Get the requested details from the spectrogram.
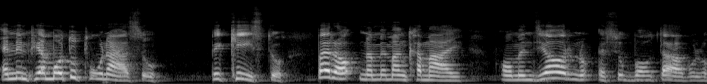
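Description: The pace is fairly slow. A woman's pitch rises and falls by an ordinary amount.

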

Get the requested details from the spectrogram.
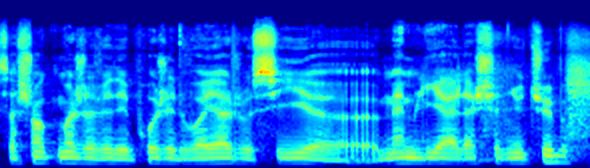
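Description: A man's very deep, low voice at a moderate pace. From Paris region, France. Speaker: YouTuber and game studio founder. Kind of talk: casual interview. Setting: studio. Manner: hesitant, many fillers. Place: studio.

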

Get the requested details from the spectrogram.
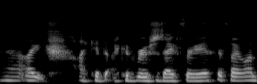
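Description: Over a quiet background, a woman with a Dublin accent speaks at a medium pitch. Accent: South Dublin Irish. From Ireland, South County Dublin. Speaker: interviewee. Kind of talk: personal testimony. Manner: casual, hesitant with fillers.

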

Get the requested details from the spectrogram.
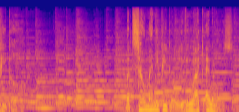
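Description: Loud music plays in the background. The speech has a moderate pace and a dry sound with no echo. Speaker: voice actor. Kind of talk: TV commercial read. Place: studio. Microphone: studio mic.

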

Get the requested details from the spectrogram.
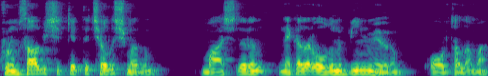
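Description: There is a silent background on this very clean recording. The voice rises and falls in an ordinary way. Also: man. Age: 20s. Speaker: software developer and computer engineering student. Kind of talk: casual vlog talk.

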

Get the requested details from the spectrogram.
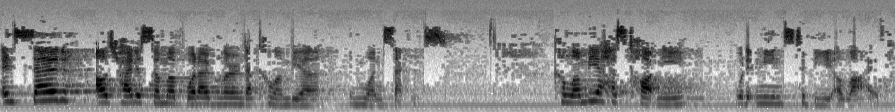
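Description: Light background noise accompanies speech delivered at a moderate pace. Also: woman. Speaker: speaker. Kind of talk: commencement speech. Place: hall.

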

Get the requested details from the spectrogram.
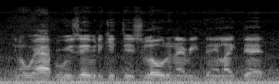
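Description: A man's voice comes through dry with no echo, against noticeable background noise. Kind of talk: casual vlog chat. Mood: concerned, earnest. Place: car. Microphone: phone near.

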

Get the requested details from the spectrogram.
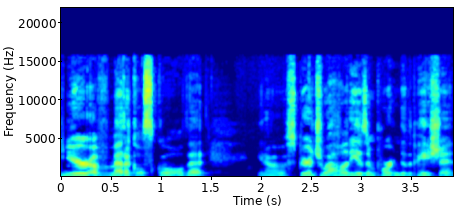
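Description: Against a quiet background, a woman speaks with very wide pitch swings. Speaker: podcast guest. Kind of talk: interview answer. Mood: warm, animated. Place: office. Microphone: studio mic.

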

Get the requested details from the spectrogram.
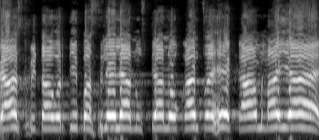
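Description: A man speaks with an extremely high pitch. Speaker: politician. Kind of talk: political rally speech. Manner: forceful oratory.

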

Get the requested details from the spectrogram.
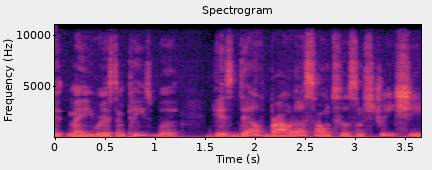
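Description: Fairly high in pitch, a man speaks with an American accent. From Texas. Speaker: rapper; interview guest. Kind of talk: casual interview. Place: studio. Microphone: studio mic.

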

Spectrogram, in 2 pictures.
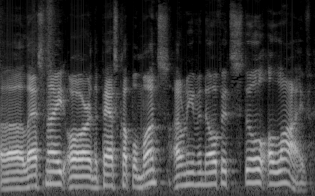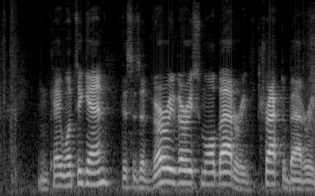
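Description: The man's intonation is lively. His pace is moderate. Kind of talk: casual tutorial narration. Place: garage. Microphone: phone near.

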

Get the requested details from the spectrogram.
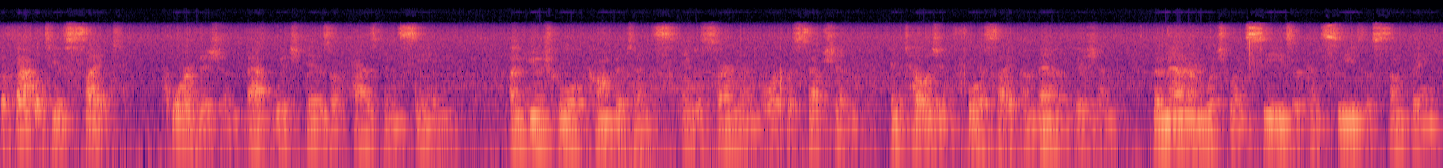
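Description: A man with an American accent at a moderate pace and fairly even intonation, with audible room echo and light background noise. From United States. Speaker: poet and visual artist. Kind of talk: poetry reading. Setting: live gallery reading. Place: hall. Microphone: camera far.

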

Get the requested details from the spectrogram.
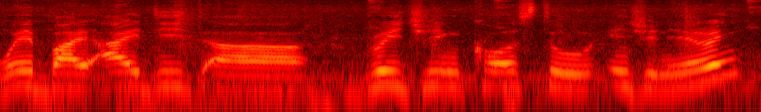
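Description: A man with a high voice speaks with ordinary pitch variation over clear background music, the sound dry and free of echo. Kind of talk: interview answer. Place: factory. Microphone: lapel.

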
